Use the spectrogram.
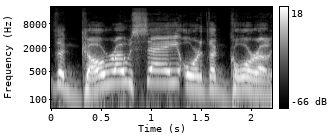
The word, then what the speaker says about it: Gorosei: that's not correct because go in japanese means number five and it's the five elder stars so i think they're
